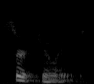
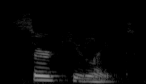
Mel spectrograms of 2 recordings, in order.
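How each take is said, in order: First: Said in the usual way. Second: Circulate broken slowly into syllables; cir, cu, late, spaced out slowly; syllables split. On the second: Shown as a demonstration. Teacher splits circulate for class, slowly syllable by syllable. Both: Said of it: "how we would split the syllables".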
